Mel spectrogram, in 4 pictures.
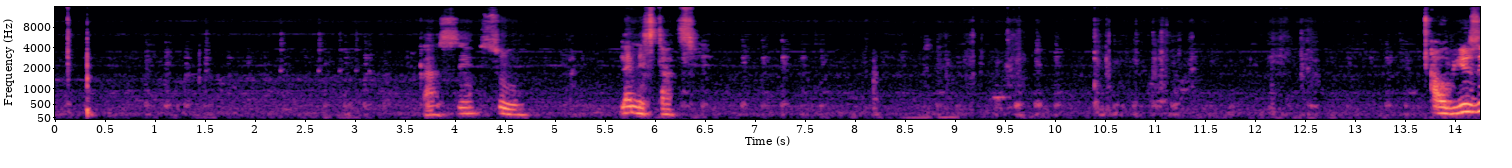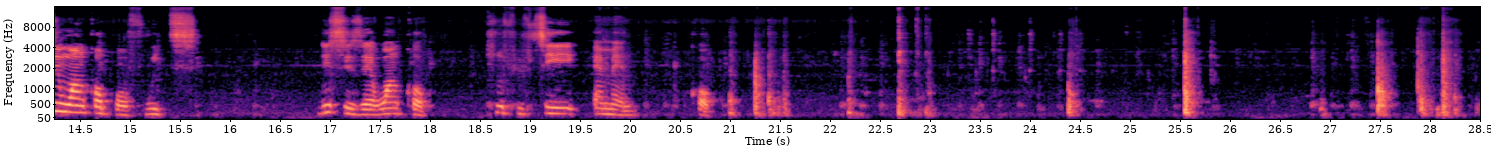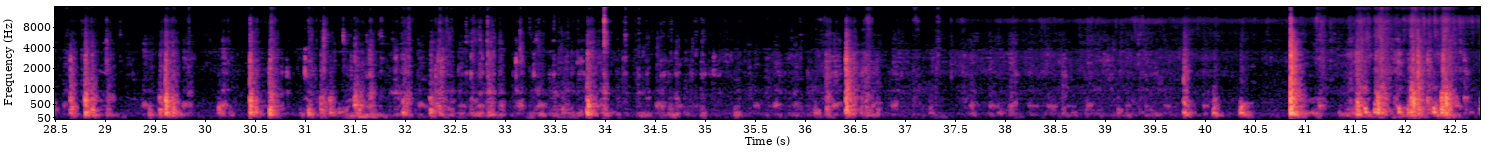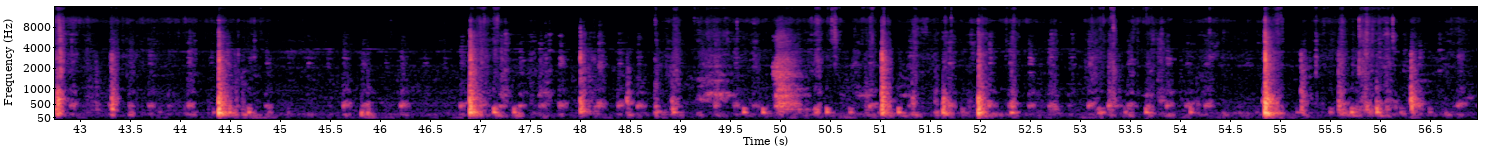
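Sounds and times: wooden spatula stirring in pot: 0.0s - 56.9s
knocks and scrapes against pot: 0.2s - 3.3s, 19.8s - 56.9s.

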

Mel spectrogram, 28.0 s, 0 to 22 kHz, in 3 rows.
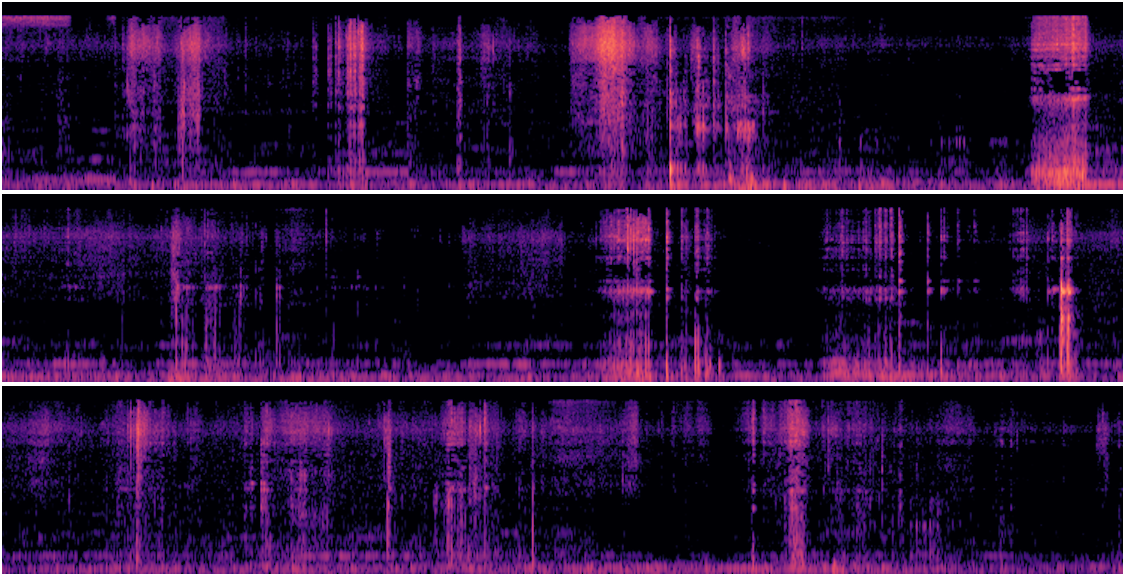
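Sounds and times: hard objects clinking and knocking: 10.7s - 12.8s, 14.3s - 15.4s, 16.2s - 18.4s.

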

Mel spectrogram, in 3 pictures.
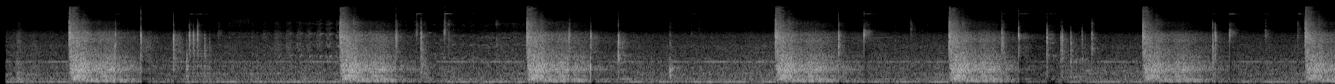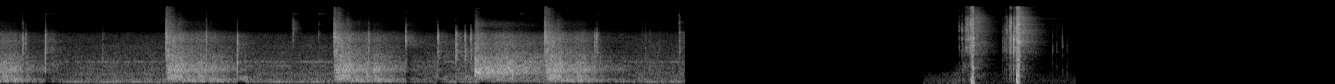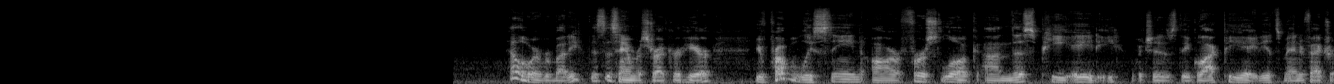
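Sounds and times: pistol shots echoing indoors: 0.7s - 1.6s, 3.4s - 4.2s, 5.2s - 6.1s, 7.7s - 8.6s, 9.5s - 10.2s, 11.4s - 12.3s, 13.0s - 13.9s, 15.0s - 15.8s, 16.7s - 17.5s, 18.1s - 19.6s.

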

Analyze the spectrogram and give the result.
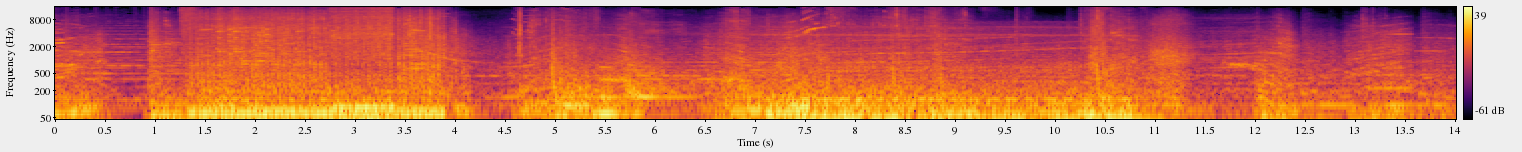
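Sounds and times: action film music: 0.0s - 14.0s
gunfire and blasts: 0.9s - 5.2s.

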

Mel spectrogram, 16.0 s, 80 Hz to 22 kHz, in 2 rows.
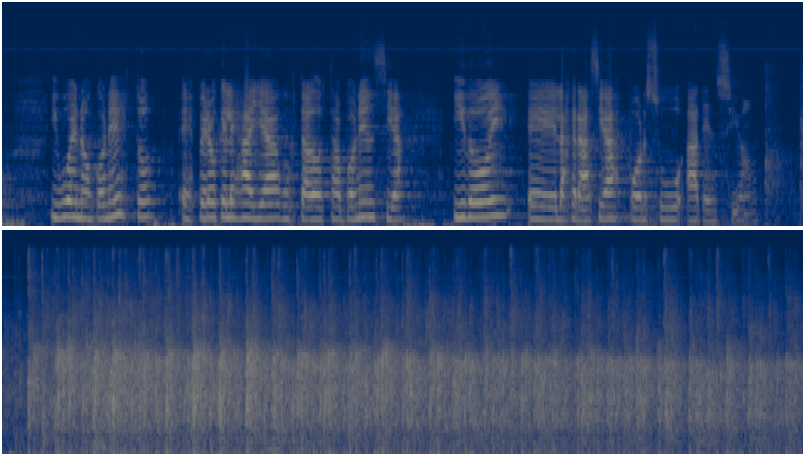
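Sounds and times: audience applauding: 8.0s - 16.0s.

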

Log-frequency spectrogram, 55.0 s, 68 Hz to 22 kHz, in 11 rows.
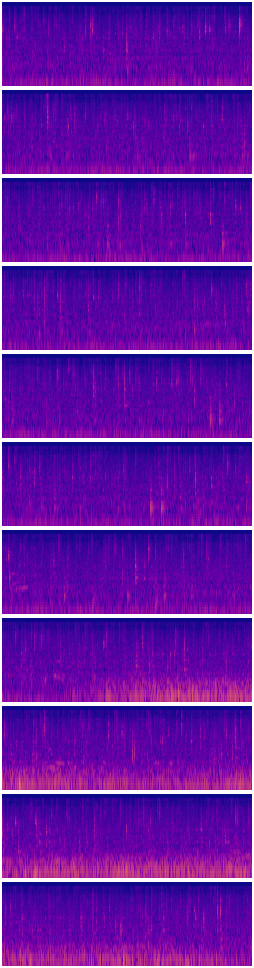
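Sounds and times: rain patter: 0.0s - 55.0s
low thunder rumble: 36.6s - 54.3s.

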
